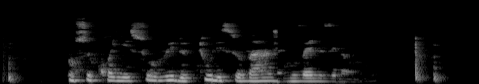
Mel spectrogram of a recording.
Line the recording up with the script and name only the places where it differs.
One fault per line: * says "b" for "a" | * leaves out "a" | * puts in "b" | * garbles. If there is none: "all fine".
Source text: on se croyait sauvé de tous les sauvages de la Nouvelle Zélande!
* leaves out "de"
